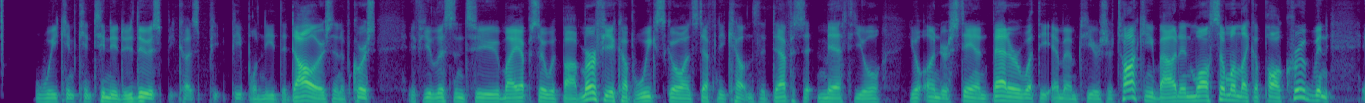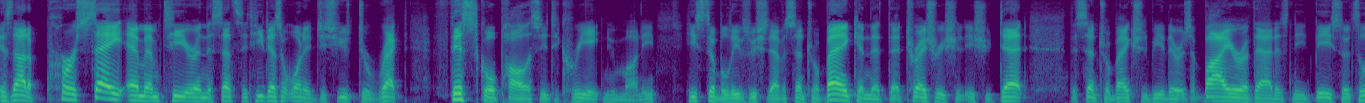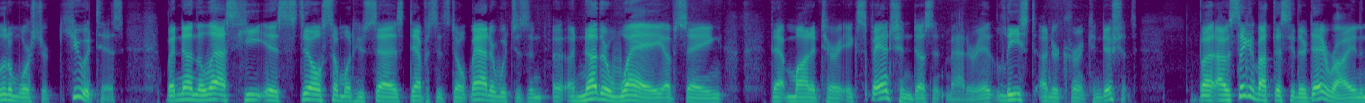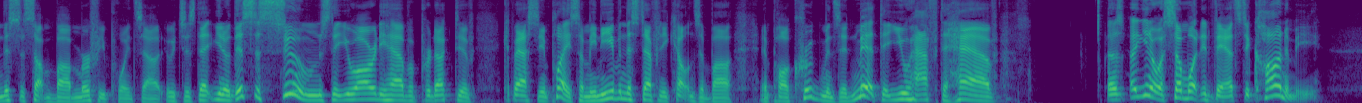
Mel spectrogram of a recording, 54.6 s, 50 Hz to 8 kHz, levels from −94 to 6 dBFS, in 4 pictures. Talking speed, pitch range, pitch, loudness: 215 wpm, 105-140 Hz, 115 Hz, -29 LUFS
